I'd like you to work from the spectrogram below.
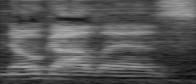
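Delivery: American-style pronunciation. Explaining how an American would say the place name: Americanized pronunciation. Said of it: "if you say Nogales like like Americanified".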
